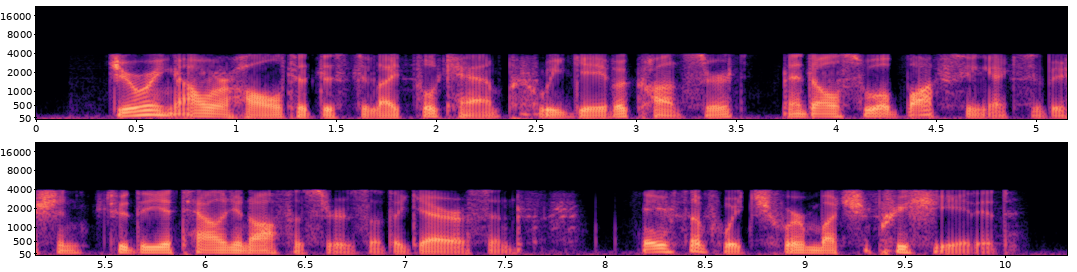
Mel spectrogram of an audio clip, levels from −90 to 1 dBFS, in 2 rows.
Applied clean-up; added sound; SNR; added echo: neural diffusion model UNIVERSE++.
